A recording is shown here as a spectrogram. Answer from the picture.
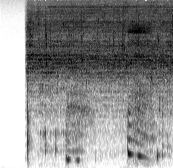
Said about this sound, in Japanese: それじゃあ、水で泡を流しちゃうね。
